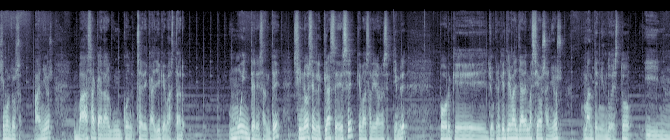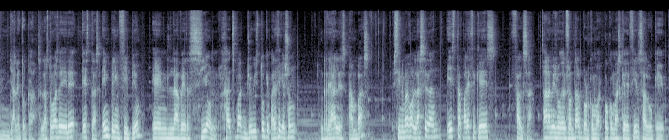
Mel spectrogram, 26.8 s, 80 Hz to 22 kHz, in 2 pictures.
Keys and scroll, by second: 25.1 b.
